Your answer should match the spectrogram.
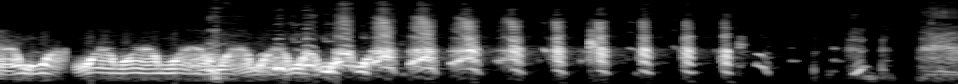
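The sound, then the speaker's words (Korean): A voice imitates a duck, starting with a warbling nasal sound that breaks into a quick, rhythmic string of about a dozen short quacks, fairly loud, with no talking over it. “오리요. 오리, 오리 한번 들어볼까요?”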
